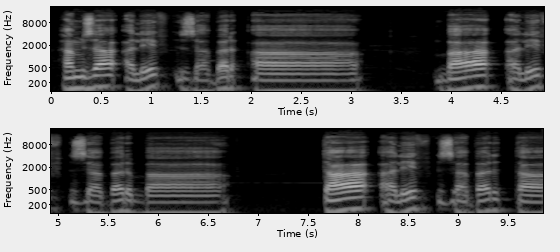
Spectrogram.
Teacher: सब में अलिफ से पहले ज़बर है, इस वजह से हरूफ मद्दा यहाँ पर अलिफ है। थोड़ा खींच करके पढ़ना है। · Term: अलिफ मद्दा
